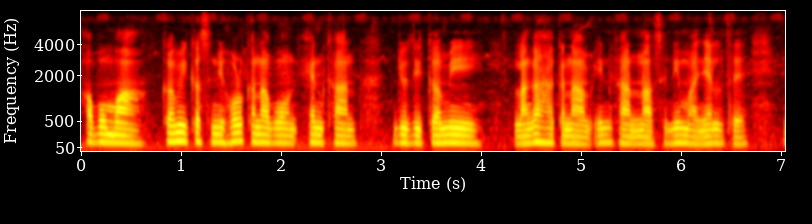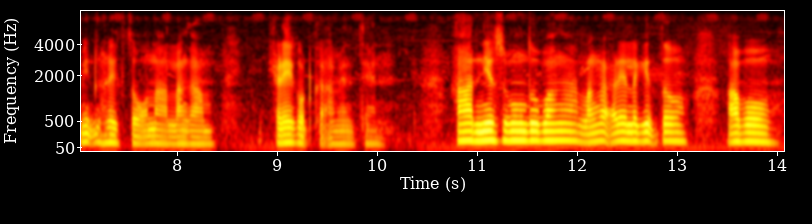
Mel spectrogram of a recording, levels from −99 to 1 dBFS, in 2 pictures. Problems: background sounds at intervals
